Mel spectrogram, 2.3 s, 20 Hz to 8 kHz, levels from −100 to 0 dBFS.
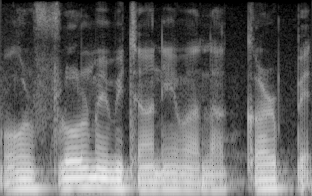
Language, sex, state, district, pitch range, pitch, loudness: Hindi, male, Arunachal Pradesh, Lower Dibang Valley, 85-95 Hz, 95 Hz, -16 LUFS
